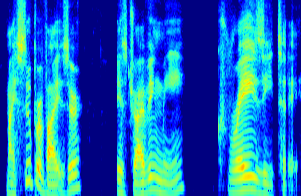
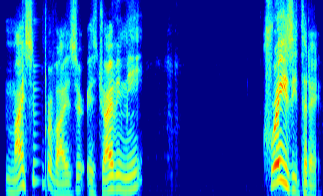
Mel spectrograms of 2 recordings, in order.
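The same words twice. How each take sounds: First: Said in the usual way. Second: Rising to a louder exasperated "crazy"; exasperated complaint. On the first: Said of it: "example sentence repeated". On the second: Shown as a demonstration. Teacher reads an annoyed example sentence, exasperated. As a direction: complain about the boss, hitting "crazy". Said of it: "example sentence read".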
